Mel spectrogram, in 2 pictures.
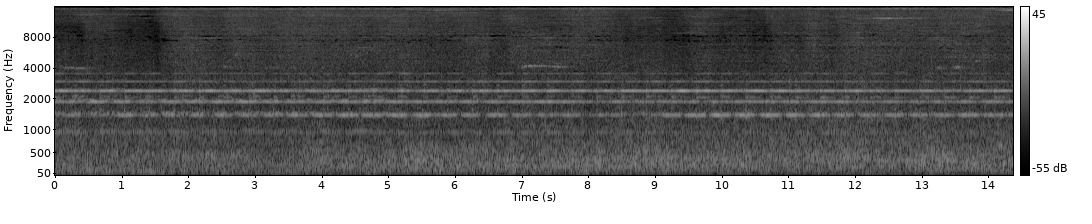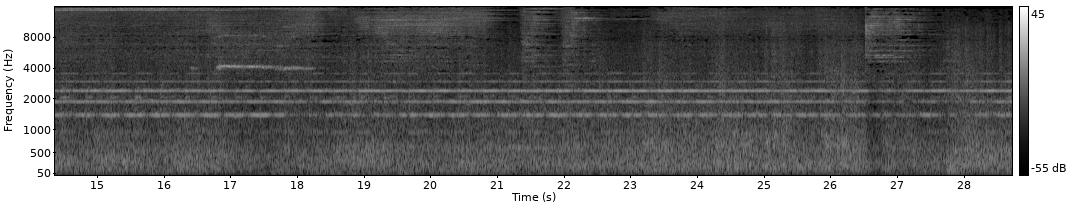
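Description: Train wheels squeal in a steady high whine on the rails.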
